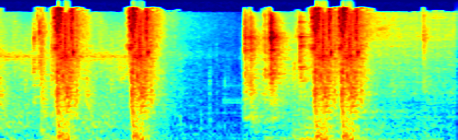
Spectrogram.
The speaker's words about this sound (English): we're running for it full tilt, falling over each other to get to the door, seal that shit up good behind us.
